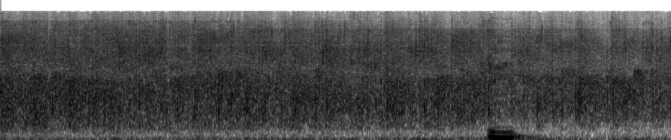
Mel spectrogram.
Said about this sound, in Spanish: Le damos un aplauso con todo cariño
